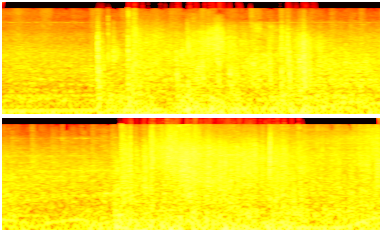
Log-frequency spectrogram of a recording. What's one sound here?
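Loud explosions boom and rumble overhead.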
